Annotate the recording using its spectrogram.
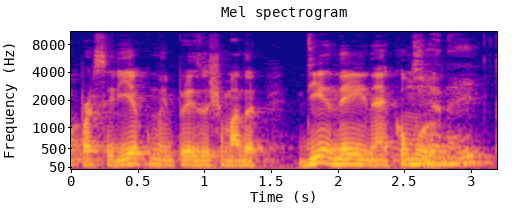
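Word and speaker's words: DeNA: O que eles vão fazer agora nesse anúncio dessa semana, que foi uma parceria com uma empresa chamada DNA, né? Como DNA, né? Que se pronuncia.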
